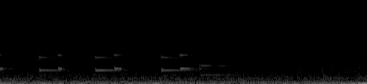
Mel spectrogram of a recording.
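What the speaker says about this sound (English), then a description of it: "I forgot to put my phone on vibrate, sorry" A phone notification or ring tone sounds during a live podcast, a few short repeated electronic beep phrases in quick succession, faint and slightly distant over a low background hum.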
